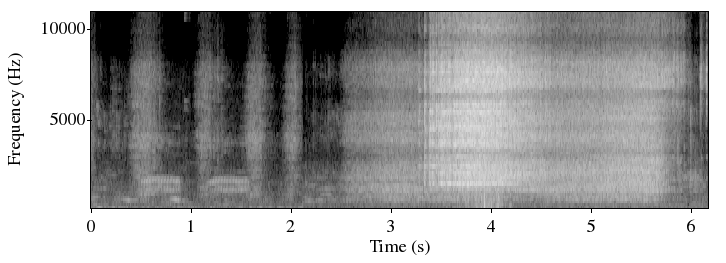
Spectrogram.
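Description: Faint, rhythmic shaking of split black gram in a woven winnowing tray. Then, from about two and a half seconds in, a loud rattling rush of the grain pouring off the tray into an aluminium pot, with a dull knock in the middle, lasting about three seconds and stopping just before the end.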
